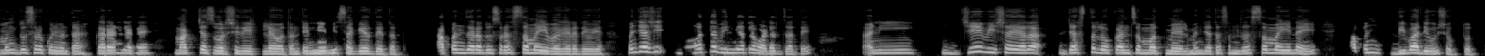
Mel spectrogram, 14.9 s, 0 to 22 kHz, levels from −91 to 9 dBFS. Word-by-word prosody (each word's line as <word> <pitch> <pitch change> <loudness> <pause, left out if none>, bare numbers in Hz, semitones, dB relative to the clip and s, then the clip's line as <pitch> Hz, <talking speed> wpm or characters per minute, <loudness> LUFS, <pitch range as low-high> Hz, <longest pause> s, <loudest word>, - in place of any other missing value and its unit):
मग 215 +2 -1
दुसरं 240 0 0
कोणी 220 -2 0
म्हणतं 190 -1 0 0.2
करंडा 210 +1 +2
काय 205 0 -2 0.3
मागच्याच 210 +2 +1
वर्षी 195 0 +1
दिला 180 0 +1
होता 175 0 +1
आणि 180 - 0
ते 200 - +2
नेहमी 200 +3 +3
सगळेच 195 -2 +1
देतात. 170 -2 -1 0.4
आपण 245 +3 +2
जरा 235 -1 +4
दुसरा 225 0 -1
समई 225 0 +2
वगैरे 175 -1 +1
देऊया. 165 0 -1 0.3
म्हणजे 290 +5 +3
अशी 320 0 +3 0.3
मतभिन्नता 260 -3 +1
वाढत 195 -3 +1
जाते 175 0 -4 0.5
आणि 230 +2 -3 0.5
जे 320 +3 +3
विषयाला 255 -5 +2 0.3
जास्त 235 +5 0
लोकांचं 225 -1 +1
मत 210 -1 +1
मिळेल 185 -3 +2
म्हणजे 195 +1 0
आता 215 +2 -3
समजा 205 0 -1
समई 235 -3 +2
नाही 200 -4 0 0.4
आपण 260 +5 0 0.2
दिवा 220 +3 +4
देऊ 190 -2 +2
शकतो. 165 -1 -5
215 Hz, 170 wpm, -24 LUFS, 190-235 Hz, 0.5 s, जरा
